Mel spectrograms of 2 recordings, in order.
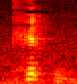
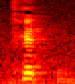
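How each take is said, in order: Both takes have the same delivery.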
